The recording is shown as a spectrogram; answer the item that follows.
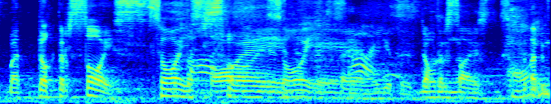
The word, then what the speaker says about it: Seuss: a video that says dr suus is not pronounce Dr suus but Dr soys so gitu Dr so tapi malu banget gue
